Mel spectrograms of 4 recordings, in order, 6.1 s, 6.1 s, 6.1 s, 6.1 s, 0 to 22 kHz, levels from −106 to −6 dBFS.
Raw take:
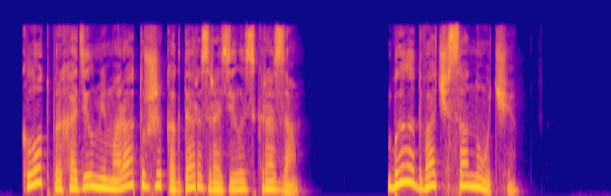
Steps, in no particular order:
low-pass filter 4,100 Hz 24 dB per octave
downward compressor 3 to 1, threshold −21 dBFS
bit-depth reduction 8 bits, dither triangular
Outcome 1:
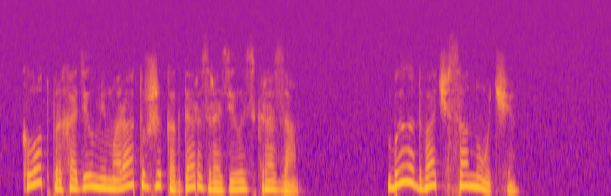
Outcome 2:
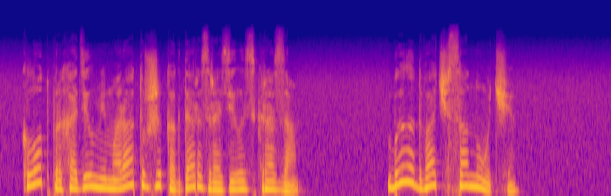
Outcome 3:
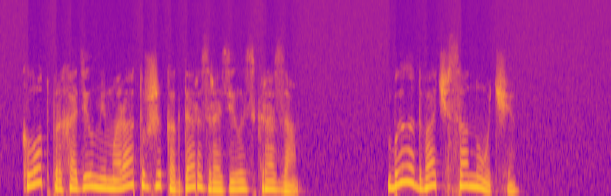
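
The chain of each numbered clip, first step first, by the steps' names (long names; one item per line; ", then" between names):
low-pass filter, then downward compressor, then bit-depth reduction
bit-depth reduction, then low-pass filter, then downward compressor
low-pass filter, then bit-depth reduction, then downward compressor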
